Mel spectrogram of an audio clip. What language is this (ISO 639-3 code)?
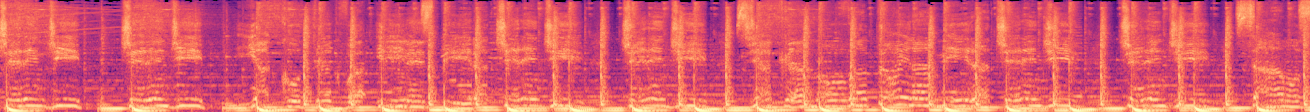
bul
